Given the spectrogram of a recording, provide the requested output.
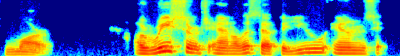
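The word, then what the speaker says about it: Meagher: attention to this is Sylvia Mah that's how her name is pronounced Mar a research analyst at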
